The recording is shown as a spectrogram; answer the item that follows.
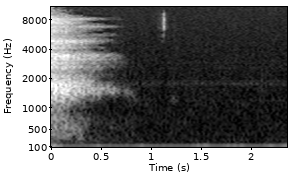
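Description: A man's breath exhaled at the end of a spoken phrase, fading out within half a second, then near silence with a faint steady low hum.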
